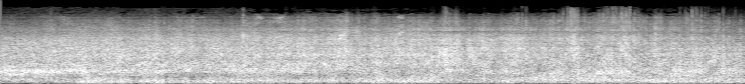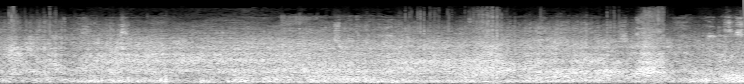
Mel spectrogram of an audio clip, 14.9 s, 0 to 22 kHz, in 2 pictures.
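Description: Dassault Rafale fighter's twin Snecma M88 jet engines running in afterburner as the jet climbs and turns overhead: loud, steady jet noise with scattered crackle.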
